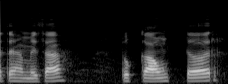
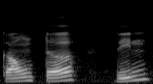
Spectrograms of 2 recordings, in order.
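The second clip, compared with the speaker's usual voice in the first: slowly drawn काउंटरिन; slow syllables; much slower than usual. Shown as a demonstration. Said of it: "तो countering". (काउंटरिन को खींचकर)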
